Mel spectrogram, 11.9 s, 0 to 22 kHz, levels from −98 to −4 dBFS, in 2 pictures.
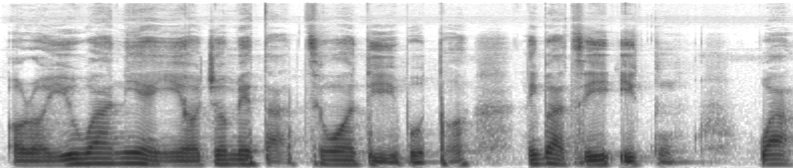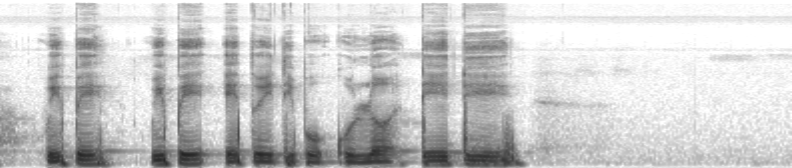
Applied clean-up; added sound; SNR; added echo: none; none; none; none.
